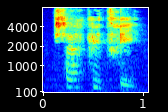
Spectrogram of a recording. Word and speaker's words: charcuterie: Delicatessen is the English translation of the word because it is a French word, and it is pronounced Charcuterie.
